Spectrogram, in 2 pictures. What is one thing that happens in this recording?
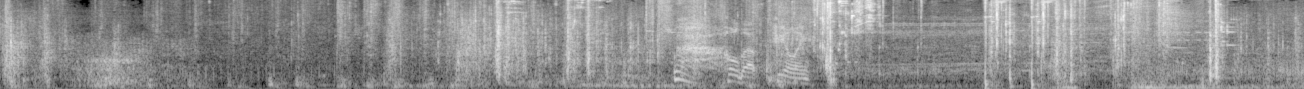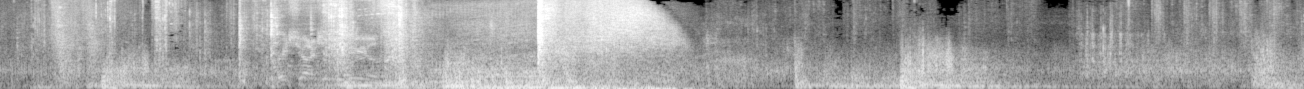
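Footsteps clatter quickly on a metal floor.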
